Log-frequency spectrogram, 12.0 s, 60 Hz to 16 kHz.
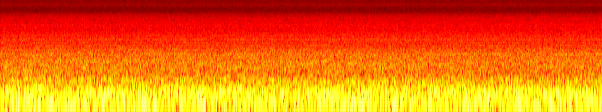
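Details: Amana 95 IIQ two-stage variable-speed gas furnace after burner shutdown: steady even low whoosh of moving air, no rattles, as the blower runs on cooling the heat exchanger and slowly, smoothly turns off; normal run-on.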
